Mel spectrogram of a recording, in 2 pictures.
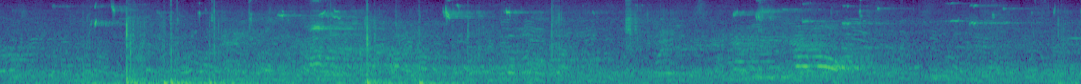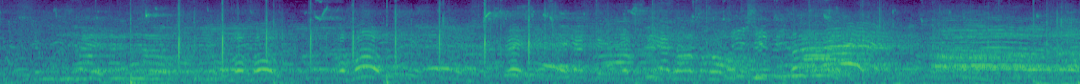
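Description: A ball thumps off players' feet.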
